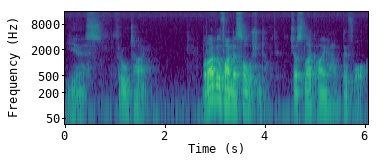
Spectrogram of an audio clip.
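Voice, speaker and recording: A man voicing a stoic, hardworking poor young man in a storybook, speaking in a halting, earnest, determined way. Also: on the low side, animated, a little mellow, echoey room.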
